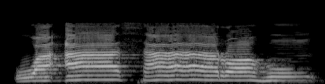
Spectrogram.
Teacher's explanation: সা খুব পাতলা হরফ, পাতলা করে উচ্চারণ করতে হবে। জিহ্বার আগা সামনের উপরের দুই দাঁতের আগার সাথে লাগবে।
